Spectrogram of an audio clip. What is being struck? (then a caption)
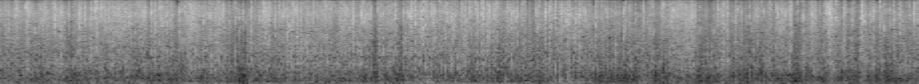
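Polyethylene air pillow packaging. A large strip of clear polyethylene inflated air-pillow packaging is crinkled, twisted and squeezed by hands and fingertips. The result is a continuous, dense crackling and rustling, bright and hissy in the highs with a soft low rumble underneath.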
